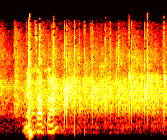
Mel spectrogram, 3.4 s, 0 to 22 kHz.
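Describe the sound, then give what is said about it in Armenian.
Applause follows a prime minister's election in parliament: a voice speaks at first, then scattered claps continue, thin and irregular, at moderate loudness. “մինչդեռ ապրիլի 17-ին Սերժ Սարգսյանի վարչապետի պաշտոնում ընտրվելուց հետո և շնորհավորում էր և ծափահարում”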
